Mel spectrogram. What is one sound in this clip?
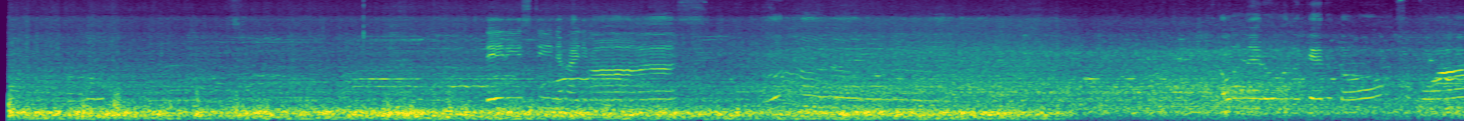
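Tyres roar steadily on a motorway from inside a moving car.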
